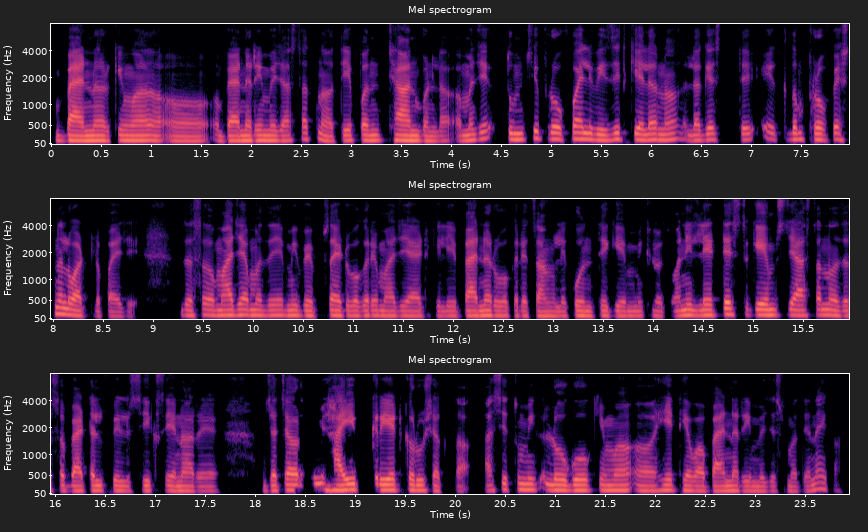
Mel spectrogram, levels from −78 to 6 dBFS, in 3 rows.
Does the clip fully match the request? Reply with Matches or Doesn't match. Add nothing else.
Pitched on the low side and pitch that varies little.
Matches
